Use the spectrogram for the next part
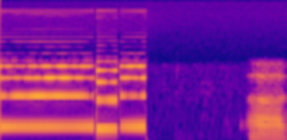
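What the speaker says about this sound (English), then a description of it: "this is what a square wave sounds like" A buzzy synthesizer square-wave tone holds, briefly shifts pitch twice, then cuts off; after a pause, a short warbling synth note sounds.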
